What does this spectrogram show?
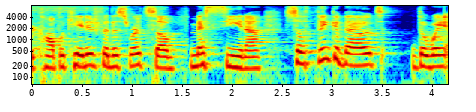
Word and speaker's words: Messina: box but you just you just need to hold the S basically it's not it's not very complicated for this word so Messina so think about the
